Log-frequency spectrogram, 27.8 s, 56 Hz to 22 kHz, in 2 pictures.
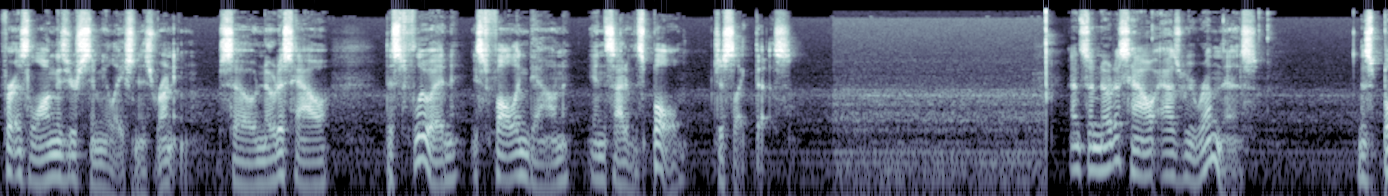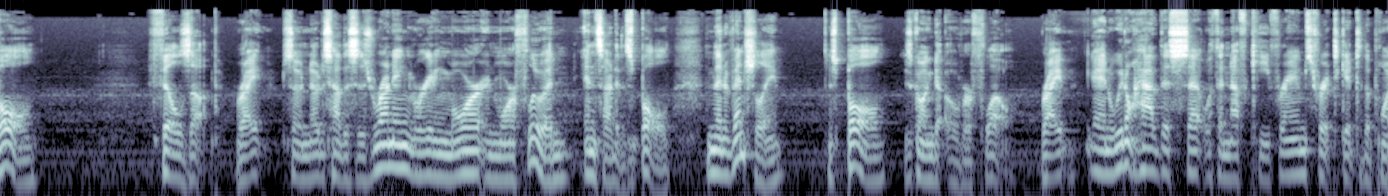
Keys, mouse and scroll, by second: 8.7 middle click, 8.8 click, 8.8 scroll up 3, 12.5 click.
